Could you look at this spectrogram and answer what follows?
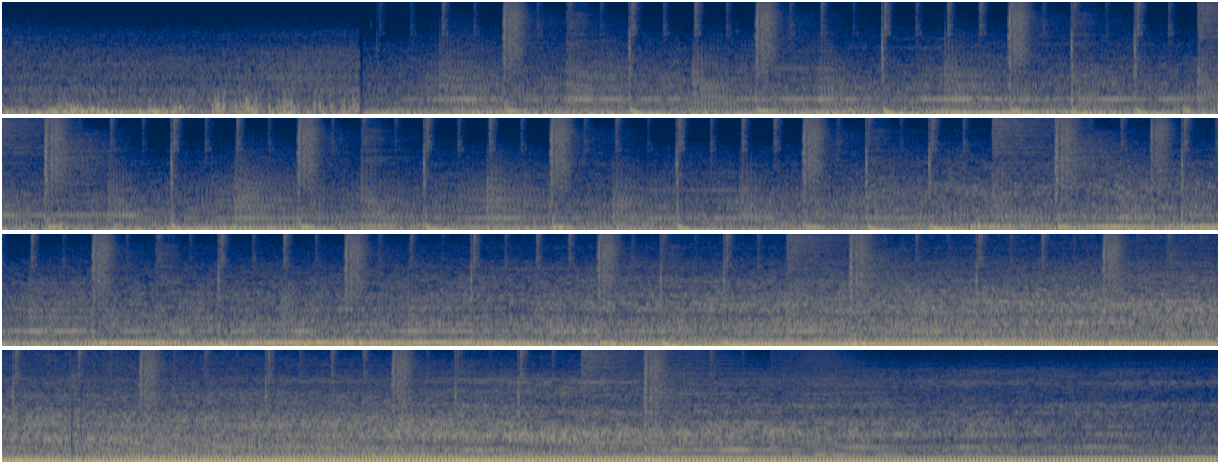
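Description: An old RV drives along the road, its engine and road rumble steady and close throughout, with wind and rattling vehicle noise, the drone growing somewhat louder and heavier in the second half.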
